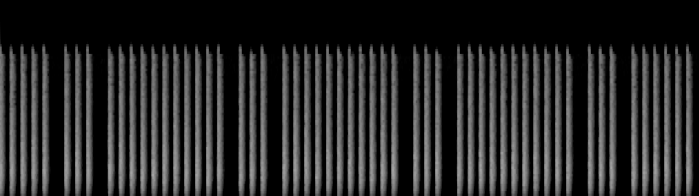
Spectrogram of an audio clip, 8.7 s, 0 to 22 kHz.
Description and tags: Tight hi-hats in a 16th-note pattern.
hihat, drumloop, 110bpm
